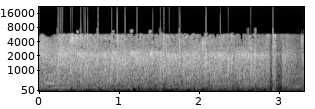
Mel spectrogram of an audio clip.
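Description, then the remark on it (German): Steady audience applause fills the whole stretch, a dense, loud crackle of many hands clapping at once, with no break and a slight dip near the end. “Ich war gar nicht auf Beifall, sondern ich wollte sagen, als ein kleiner Dank für das, was ihr alles für mich tut.”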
